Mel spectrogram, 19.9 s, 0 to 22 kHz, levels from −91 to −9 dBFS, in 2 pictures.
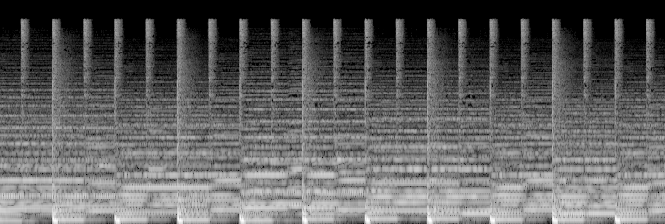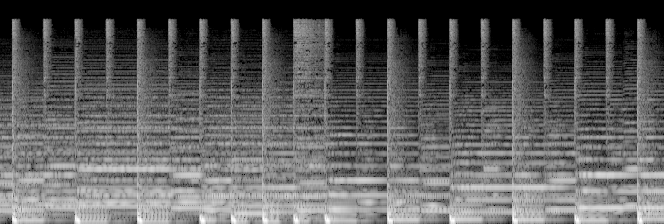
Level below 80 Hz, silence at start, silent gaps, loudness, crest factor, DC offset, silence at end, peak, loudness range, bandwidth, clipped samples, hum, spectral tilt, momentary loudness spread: -24 dBFS; 0 s; none; -21 LUFS; 18 dB; under 0.1%; 0 s; -2 dBFS; 1 LU; 15.5 kHz; under 0.1%; none; -6 dB/octave; 5 LU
